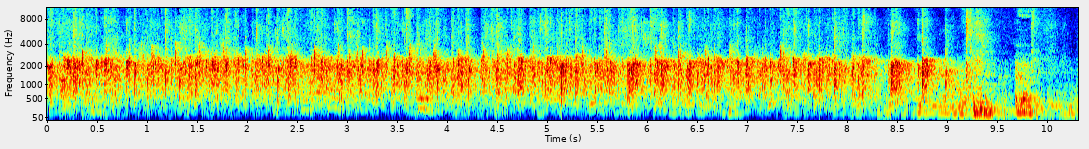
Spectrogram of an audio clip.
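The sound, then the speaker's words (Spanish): Sustained audience applause at a poetry recital with live drawing, loud, dense clapping that holds steady for about ten seconds, then thins near the end as a voice begins. “Un aplauso para Patricio.”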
